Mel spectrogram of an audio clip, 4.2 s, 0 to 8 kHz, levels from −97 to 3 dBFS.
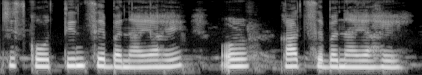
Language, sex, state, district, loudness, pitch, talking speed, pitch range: Hindi, female, Arunachal Pradesh, Longding, -15 LUFS, 245 Hz, 140 wpm, 225-265 Hz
